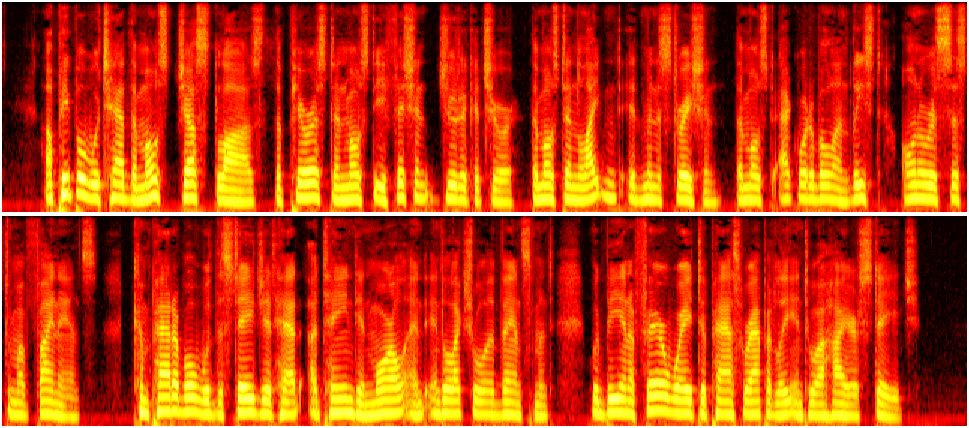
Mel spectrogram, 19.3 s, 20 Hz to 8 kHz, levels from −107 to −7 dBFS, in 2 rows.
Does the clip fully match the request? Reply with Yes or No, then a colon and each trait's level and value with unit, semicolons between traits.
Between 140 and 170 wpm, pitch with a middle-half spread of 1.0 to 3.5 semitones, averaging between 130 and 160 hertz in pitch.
Yes: average, 160 wpm; average, 2.8 semitones; medium, 140 Hz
